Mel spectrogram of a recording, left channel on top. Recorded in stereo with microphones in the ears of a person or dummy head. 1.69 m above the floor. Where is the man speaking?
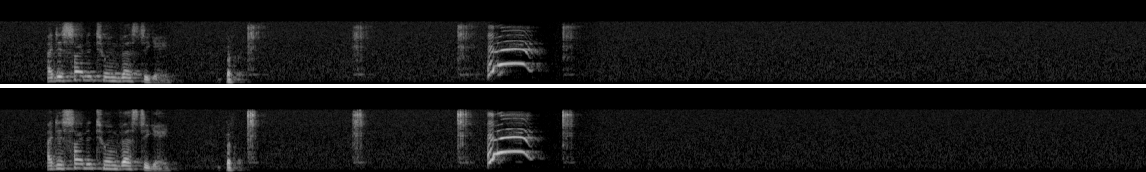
35° right (ahead or behind), 1.4 m; by 2.4 s 30° right (ahead or behind), 0.6 m.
